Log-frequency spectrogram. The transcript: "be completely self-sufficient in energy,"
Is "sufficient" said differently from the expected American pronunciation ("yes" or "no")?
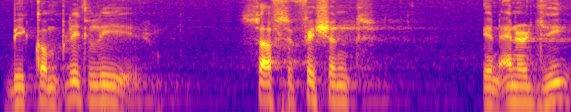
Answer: no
